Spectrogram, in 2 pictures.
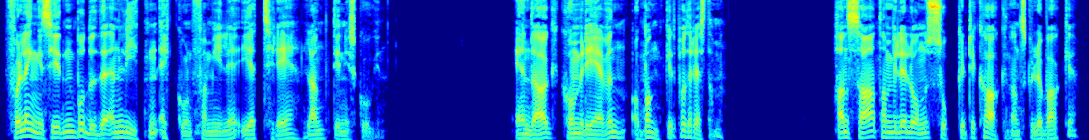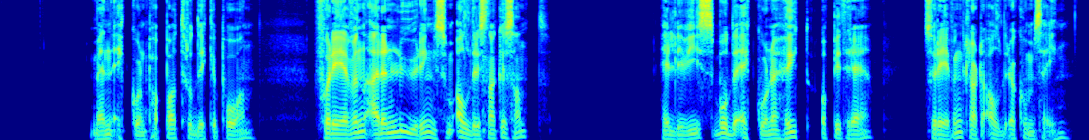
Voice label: no childrens book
